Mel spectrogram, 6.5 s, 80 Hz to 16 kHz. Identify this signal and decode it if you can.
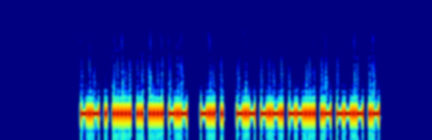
Morse code, heard as a keyed tone, about 40 wpm, 700 Hz. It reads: KE5IHK DE KC7AQA
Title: USA Callsign DE Callsign - 6 Characters - 40wpm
